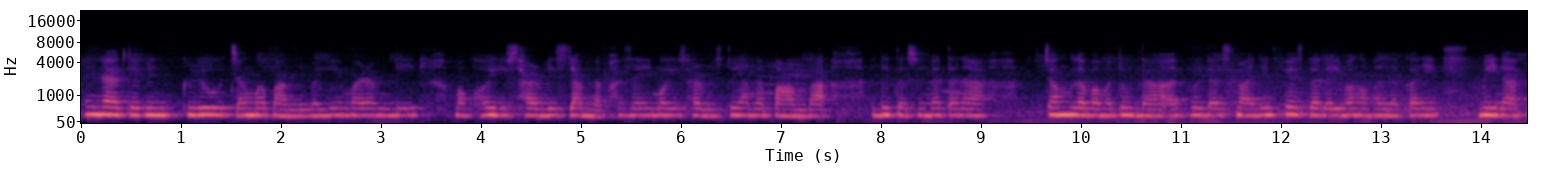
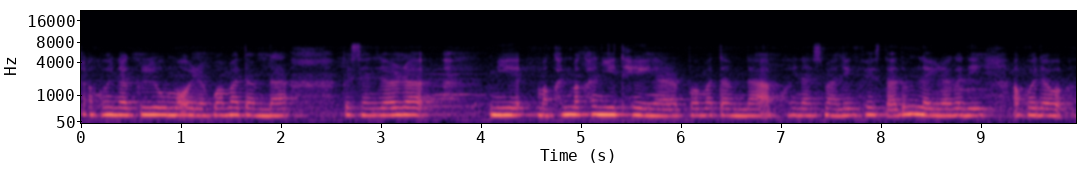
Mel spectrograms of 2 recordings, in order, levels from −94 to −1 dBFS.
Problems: background sounds at intervals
